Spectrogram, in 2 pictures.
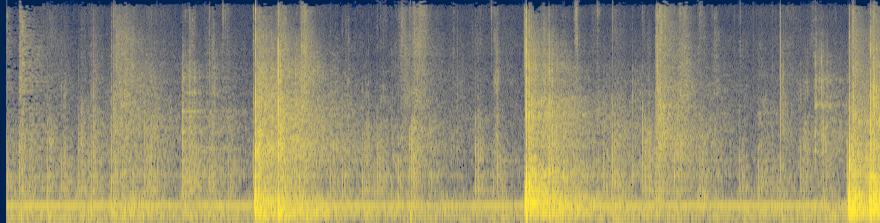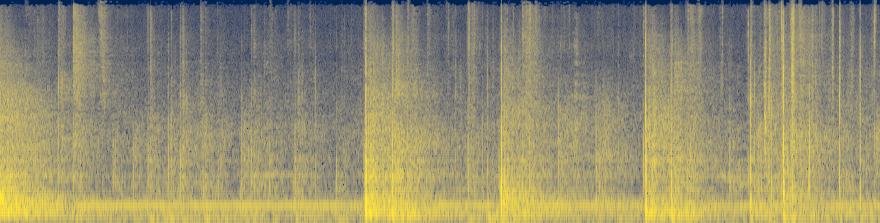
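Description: Tennis balls struck by a racket: sharp hits every two to four seconds, each ringing on in the large indoor tennis hall, over a steady low hum.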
